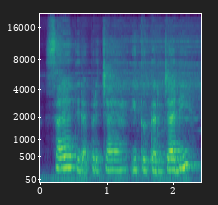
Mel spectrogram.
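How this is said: The voice is hesitant, rising at the end. "nada bingung. Kita menggunakan nada ragu-ragu naik di akhir"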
